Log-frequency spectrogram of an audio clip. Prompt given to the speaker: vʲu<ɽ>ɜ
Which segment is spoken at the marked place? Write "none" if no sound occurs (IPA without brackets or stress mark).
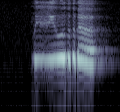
r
